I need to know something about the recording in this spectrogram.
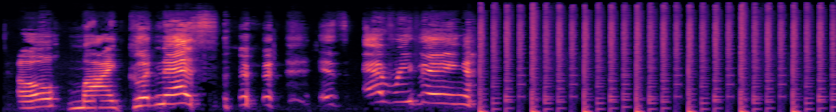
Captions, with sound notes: - Oh my goodness. (laughs) It's everything. (light upbeat music)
